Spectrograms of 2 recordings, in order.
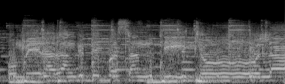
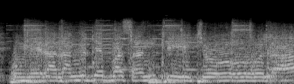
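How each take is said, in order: Both takes have the same delivery.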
